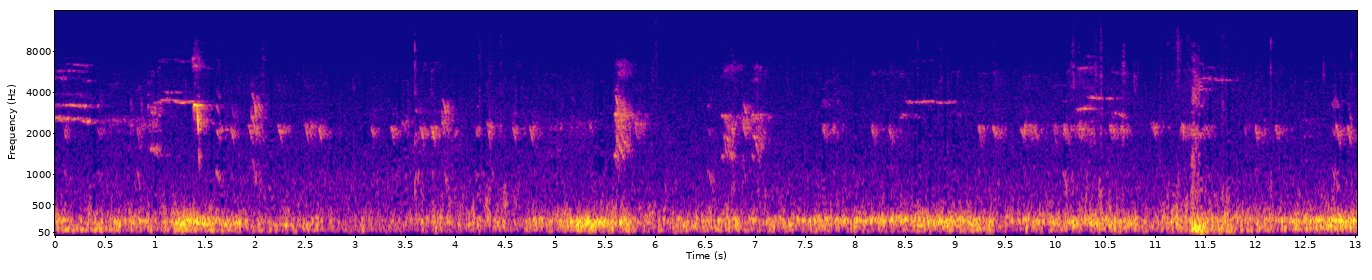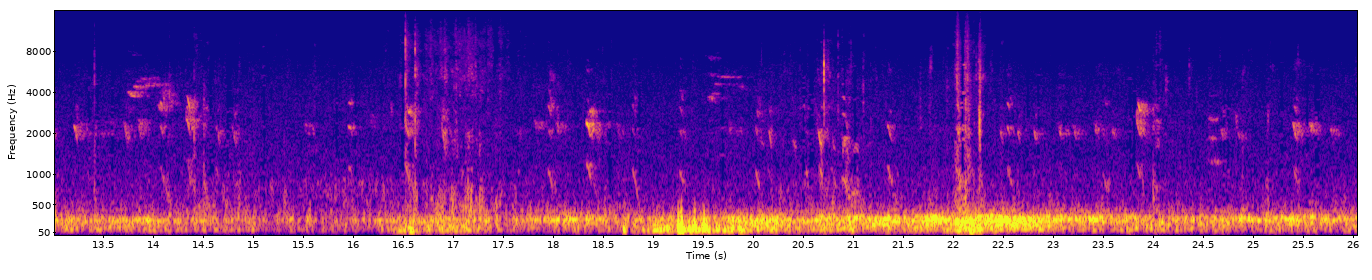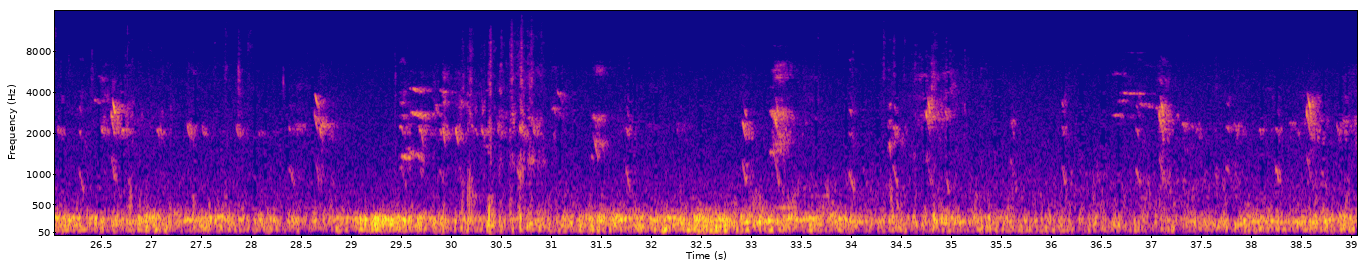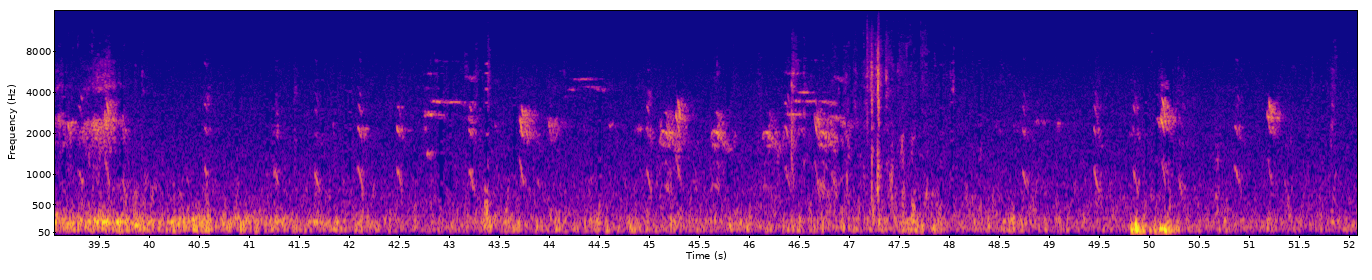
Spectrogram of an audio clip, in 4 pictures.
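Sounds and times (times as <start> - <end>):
birds chirping: 0.0 - 2.8.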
